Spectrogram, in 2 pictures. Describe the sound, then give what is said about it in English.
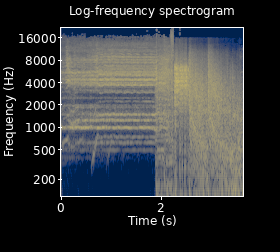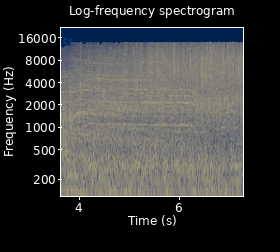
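An explosion sound effect: a sudden blast cuts in after a brief tonal lead-in, then a long, loud roar of rumbling, crackling noise holds steady to the end. “Blast is your onomatopoeia of the week, and the sound of an annoying roommate exploding as seen in the pages of Doom Patrol number one.”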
